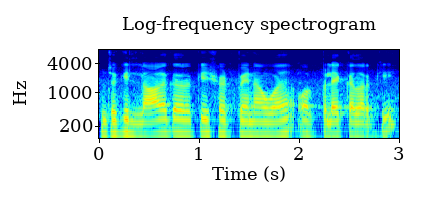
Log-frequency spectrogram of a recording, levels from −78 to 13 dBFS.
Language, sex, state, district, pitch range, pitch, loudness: Hindi, male, Bihar, East Champaran, 125-140 Hz, 130 Hz, -22 LUFS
